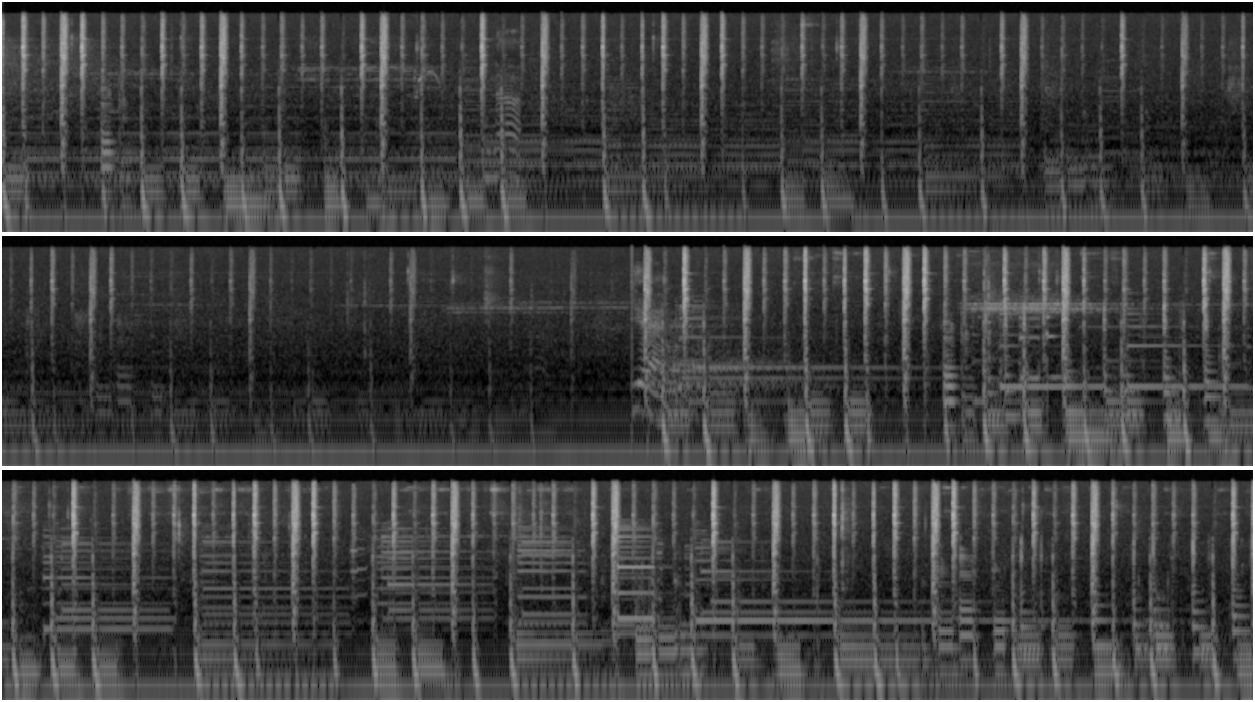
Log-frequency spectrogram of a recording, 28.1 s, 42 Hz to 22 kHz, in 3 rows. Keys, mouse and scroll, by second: 0.5-7.6 drag, 7.6 space, 11.9 space, 12.4 click, 13.3 typing, 16.0 click, 17.5 [, 18.4 click, 19.3 [, 20.0 ctrl+a, 20.9 alt+[, 21.4-22.6 typing, 24.9 space, 25.7 -, 26.4-28.1 drag.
